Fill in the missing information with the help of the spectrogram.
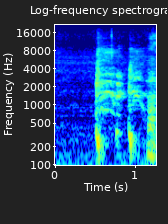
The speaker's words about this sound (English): a little cough there, and I hope it's the only cough I do for a while.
